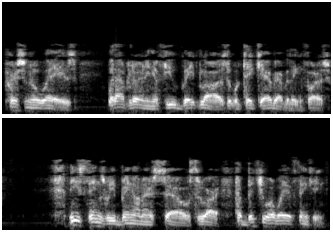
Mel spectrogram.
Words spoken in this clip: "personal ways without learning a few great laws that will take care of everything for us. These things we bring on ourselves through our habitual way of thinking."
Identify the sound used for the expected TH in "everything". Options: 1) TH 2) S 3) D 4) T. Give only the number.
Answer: 1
